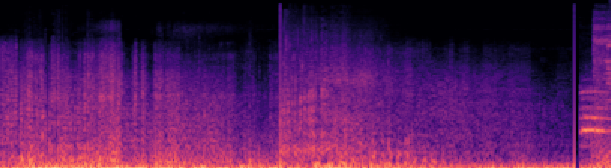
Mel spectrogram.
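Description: A catalyst bomb detonates inside a virtual reality game world in a movie, a loud sustained explosion with deep rumbling that rolls on for several seconds and never fades out.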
